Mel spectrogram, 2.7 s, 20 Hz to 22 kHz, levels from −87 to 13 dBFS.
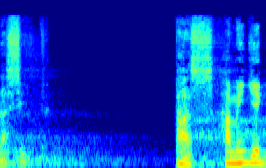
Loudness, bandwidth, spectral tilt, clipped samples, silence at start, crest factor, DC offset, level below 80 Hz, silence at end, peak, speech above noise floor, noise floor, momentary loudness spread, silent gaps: -24 LUFS; 16 kHz; -4.5 dB/octave; under 0.1%; 0 s; 24 dB; under 0.1%; -46 dBFS; 0 s; -2 dBFS; 45 dB; -68 dBFS; 12 LU; none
